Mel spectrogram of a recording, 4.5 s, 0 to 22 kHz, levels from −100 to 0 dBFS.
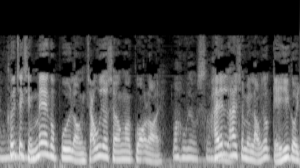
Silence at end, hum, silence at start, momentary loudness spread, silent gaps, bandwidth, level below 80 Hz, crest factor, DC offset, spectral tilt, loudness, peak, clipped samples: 0 s; none; 0 s; 9 LU; none; 10 kHz; -44 dBFS; 14 dB; under 0.1%; -7.5 dB/octave; -16 LUFS; 0 dBFS; under 0.1%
